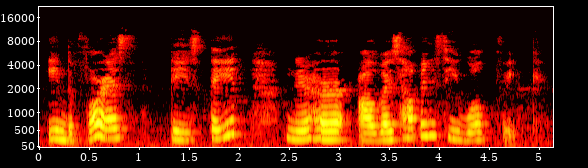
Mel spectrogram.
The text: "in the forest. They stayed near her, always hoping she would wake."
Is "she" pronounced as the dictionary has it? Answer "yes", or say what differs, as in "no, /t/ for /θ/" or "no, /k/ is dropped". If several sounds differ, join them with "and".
no, /s/ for /ʃ/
